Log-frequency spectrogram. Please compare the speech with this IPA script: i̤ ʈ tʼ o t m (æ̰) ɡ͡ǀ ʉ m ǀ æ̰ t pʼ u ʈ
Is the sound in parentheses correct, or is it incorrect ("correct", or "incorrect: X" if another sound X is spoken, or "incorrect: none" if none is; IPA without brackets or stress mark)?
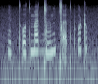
incorrect: æ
